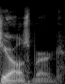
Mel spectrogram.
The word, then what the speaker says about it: Jarlsberg: Am I pronouncing that right? Jarlsberg. Jarlsberg. It's Norwegian. It's Jarlsberg.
